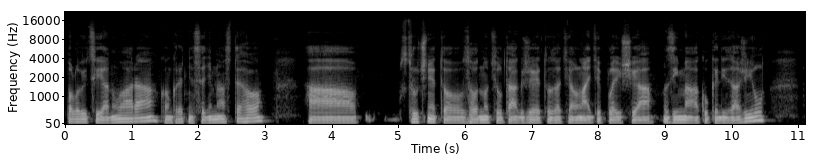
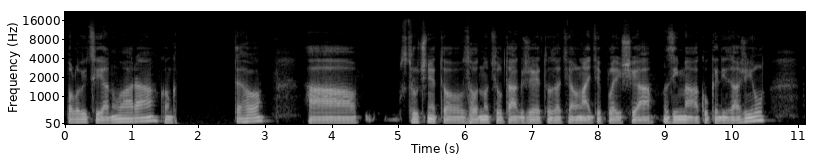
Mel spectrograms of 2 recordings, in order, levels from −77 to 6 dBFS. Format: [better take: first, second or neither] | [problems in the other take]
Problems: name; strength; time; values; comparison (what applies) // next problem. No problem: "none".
first | audio cutting out; at 1.5 s for 1 s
